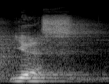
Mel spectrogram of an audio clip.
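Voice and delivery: lightly imitated Kiwi accent, ominous message; mock-grave delivery with a hint of New Zealand accent. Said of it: "in his Kiwi accent".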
